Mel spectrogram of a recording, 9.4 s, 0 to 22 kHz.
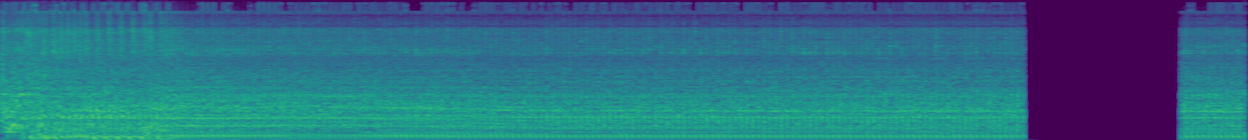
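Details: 19.5hp Briggs & Stratton engine on a John Deere LA115 mower, which had been dying at idle and smoking black, after spark plug change and carburetor service: it starts and settles into a steady, even run with a regular firing beat.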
